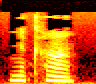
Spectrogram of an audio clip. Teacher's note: Low central nasalized unrounded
